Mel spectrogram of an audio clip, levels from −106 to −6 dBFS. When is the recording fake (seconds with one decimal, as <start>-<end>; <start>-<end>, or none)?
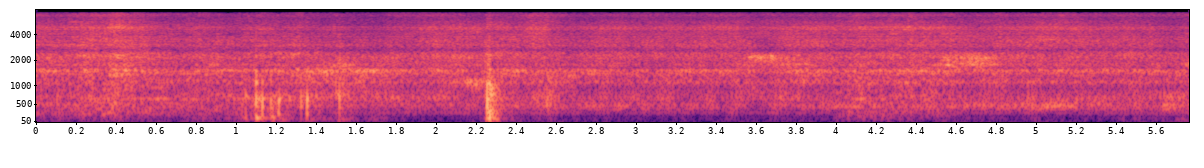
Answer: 1.2-4.0; 4.6-5.8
